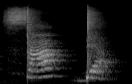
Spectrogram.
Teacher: Não separo, então ele é um ditongo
